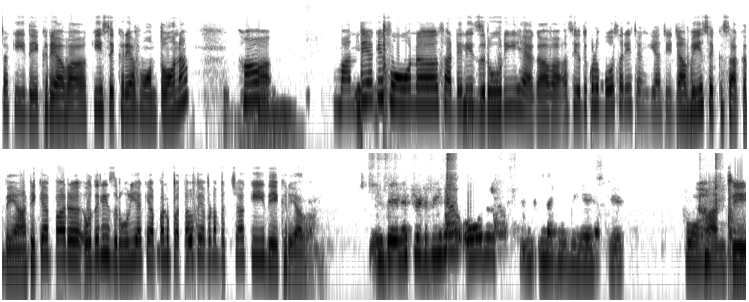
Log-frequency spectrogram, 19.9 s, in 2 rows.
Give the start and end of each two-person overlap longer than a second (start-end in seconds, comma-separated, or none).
none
